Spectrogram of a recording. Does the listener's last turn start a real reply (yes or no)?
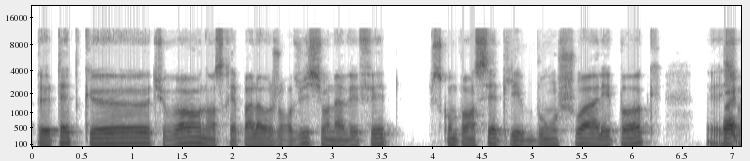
no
